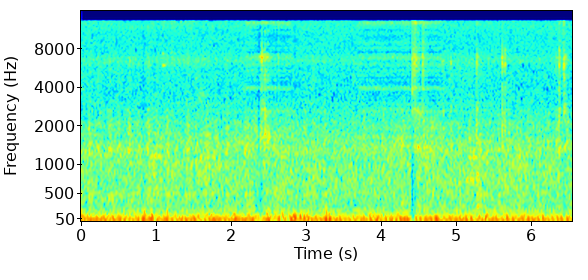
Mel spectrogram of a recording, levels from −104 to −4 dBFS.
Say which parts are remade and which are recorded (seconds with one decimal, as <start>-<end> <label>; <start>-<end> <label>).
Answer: 0.0-2.2 recorded; 2.2-2.8 remade; 2.8-3.7 recorded; 3.7-4.8 remade; 4.8-6.6 recorded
